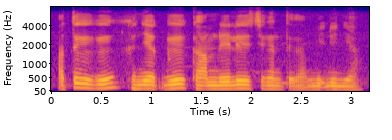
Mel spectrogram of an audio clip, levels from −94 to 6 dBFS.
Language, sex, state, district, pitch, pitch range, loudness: Wancho, male, Arunachal Pradesh, Longding, 125 Hz, 115-140 Hz, -14 LUFS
